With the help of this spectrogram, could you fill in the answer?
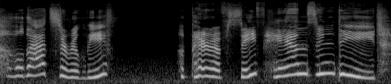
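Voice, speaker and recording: An extremely high-pitched, put-on character voice moves at a fairly slow pace. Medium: video game. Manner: nervous, earnest.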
